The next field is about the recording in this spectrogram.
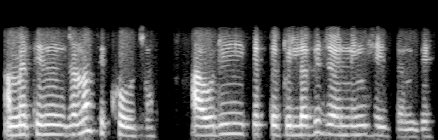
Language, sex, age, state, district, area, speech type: Odia, female, 30-45, Odisha, Ganjam, urban, conversation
